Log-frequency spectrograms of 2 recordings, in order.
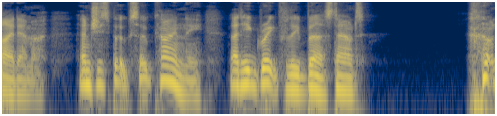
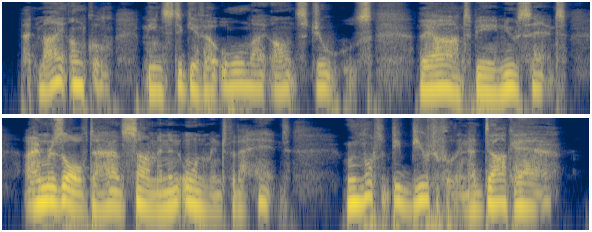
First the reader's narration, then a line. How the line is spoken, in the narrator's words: whispering seriously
